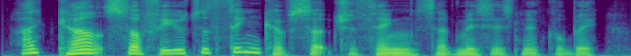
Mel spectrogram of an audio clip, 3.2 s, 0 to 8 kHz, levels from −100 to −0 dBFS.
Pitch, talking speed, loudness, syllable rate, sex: 125 Hz, 245 wpm, -23 LUFS, 5.8 syllables/s, male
